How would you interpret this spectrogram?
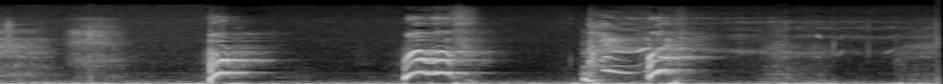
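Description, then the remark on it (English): A person mimics a small dog's yappy barking: four sharp, high-pitched yaps, the last two in quick succession, with a low steady hum underneath. “I'm just going to do it and then you'll be able to tell me what the dog looks like.”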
